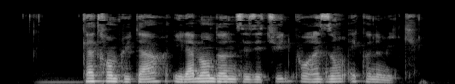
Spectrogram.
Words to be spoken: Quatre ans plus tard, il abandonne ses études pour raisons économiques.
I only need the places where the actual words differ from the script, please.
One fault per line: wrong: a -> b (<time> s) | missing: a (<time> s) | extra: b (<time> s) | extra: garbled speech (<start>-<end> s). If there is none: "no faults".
no faults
